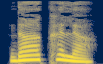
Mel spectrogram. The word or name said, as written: ದಾಖಲ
